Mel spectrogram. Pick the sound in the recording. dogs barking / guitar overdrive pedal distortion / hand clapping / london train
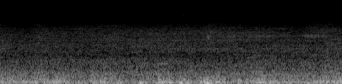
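london train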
